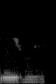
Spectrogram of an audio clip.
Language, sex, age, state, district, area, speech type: Bodo, male, 18-30, Assam, Baksa, rural, conversation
